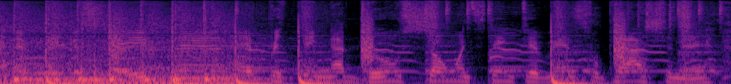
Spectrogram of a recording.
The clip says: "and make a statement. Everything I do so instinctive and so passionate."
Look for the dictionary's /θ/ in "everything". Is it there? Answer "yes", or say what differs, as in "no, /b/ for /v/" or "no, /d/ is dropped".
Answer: yes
